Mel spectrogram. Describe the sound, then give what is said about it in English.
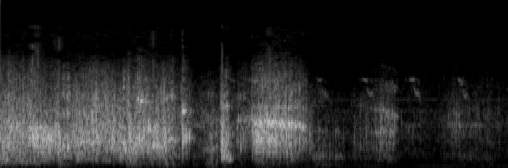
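A lion roars loudly for several seconds as it leaps, a sharp rifle shot cutting through midway, before the growling fades into lower, rumbling snarls. “He raised his rifle, and at that moment, the lion jumped.”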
